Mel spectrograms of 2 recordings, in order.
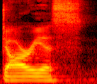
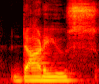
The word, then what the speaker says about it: Darius: Or, Darius, that's like the more Latin pronunciation, or it's more like Darius or Darius. It's more like, that's like the anglicized Greek approximation of his name.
